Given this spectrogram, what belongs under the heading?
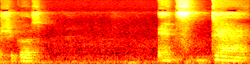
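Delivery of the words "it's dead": hushed, very soft, barely-there whisper. Retelling what she said after coming closer to him, whispering. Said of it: "she whispers".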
